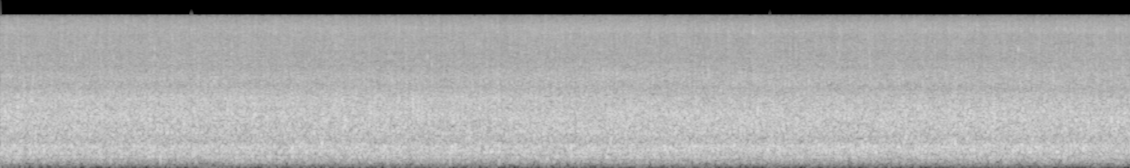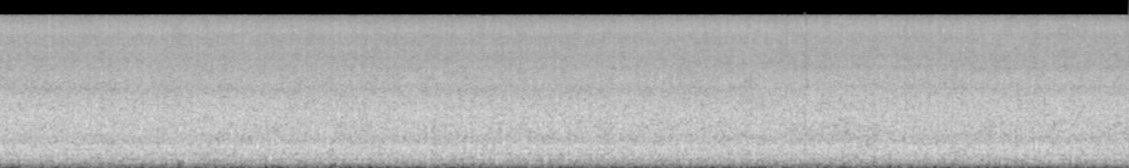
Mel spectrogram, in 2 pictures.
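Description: Shallow creek water flowing and rippling over stones, a steady rushing sound.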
